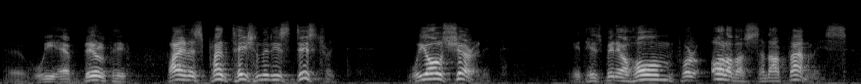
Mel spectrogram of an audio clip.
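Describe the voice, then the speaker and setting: An actor playing a humble, loyal plantation foreman who speaks haltingly and earnestly in old radio-drama style. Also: high-pitched, very animated, fairly bright tone, full character voice. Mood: anxious, loyal. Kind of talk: 1940s-50s radio drama acting. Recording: muffled vintage radio recording.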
